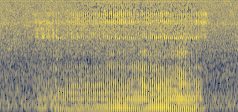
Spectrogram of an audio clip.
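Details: Sophie Bleu, a French Bulldog, snoring indoors: one long raspy drawn-out snore with a low buzzing rattle, swelling over about two seconds and then stopping abruptly.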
